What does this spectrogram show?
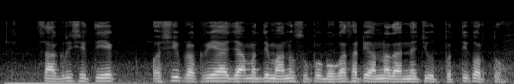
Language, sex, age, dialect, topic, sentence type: Marathi, male, 31-35, Northern Konkan, agriculture, statement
